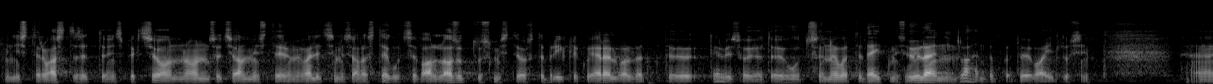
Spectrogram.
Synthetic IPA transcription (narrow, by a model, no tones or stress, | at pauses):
minist̪e̞rvɑ̰st̪ɑse̞t̪ːøːinspe̞k̚t̪sio̞ːno̞nso̞t̪siɑːlminist̪e̞ːɾijumivɑlʲit̪se̞miseɑlɑst̪e̞ɡ̥ut̪se̞b̥ɑ̰lːɑsut̪ːˑusmist̪ejo̞st̪ɑb̥riːklikːˑujæɾe̞lvɑlve̞øːt̪e̞rvisho̞jujɑt̪øːuːt̪ːu̥senɤwvet̪ːˑet̪æjt̪ˑmise̞yle̞niŋɡ̥lɑɦe̞nd̪̥ɑb̥̚kɑt̪ø̞ːvɑjd̪̥lusḭ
